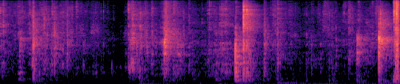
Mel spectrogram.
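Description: Scattered clicks and light knocks of small plastic plug adapters being handled and pulled out of a cardboard holder, with a few louder clicks spread through.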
